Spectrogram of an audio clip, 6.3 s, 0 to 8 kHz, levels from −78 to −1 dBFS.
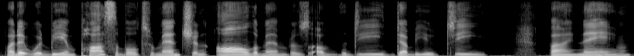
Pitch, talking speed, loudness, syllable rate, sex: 150 Hz, 160 wpm, -21 LUFS, 4.0 syllables/s, female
